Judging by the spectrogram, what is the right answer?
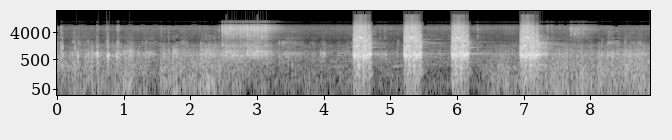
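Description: A dog barking four times, loud and close, in the second half, after a brief hiss.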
